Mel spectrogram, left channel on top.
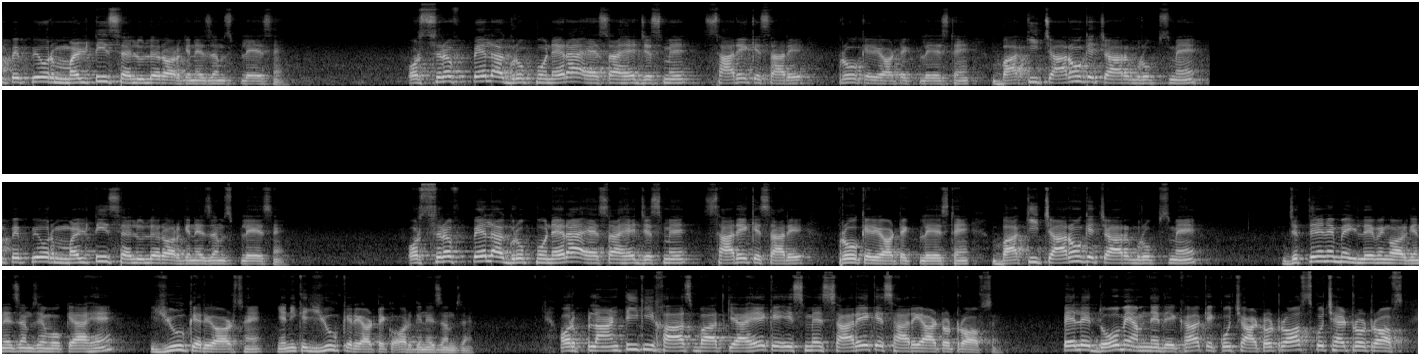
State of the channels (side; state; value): left; drops out; at 12.1 s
